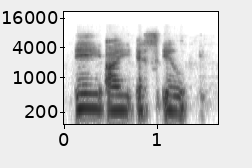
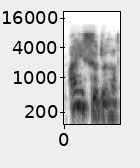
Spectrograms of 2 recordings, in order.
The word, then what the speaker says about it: aisle: うん、うん、で、その時、店員さんが、あの、あ、 oh, that is on aisle 10 とか言って、で、その、これが AISLE が aisle って発音するって分かってなかったから、うん、アイスルだと思ってるので、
